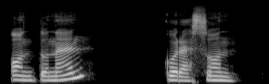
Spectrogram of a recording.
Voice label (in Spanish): Palabras en tsotsil, O'ontonal - Corazón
